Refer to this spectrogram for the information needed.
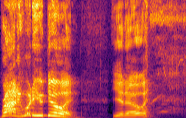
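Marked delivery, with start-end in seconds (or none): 0.0-1.0 shrill, very high, full-blast loud yell. Retelling how Tony yelled at Ronnie during a haunt, retelling a yell. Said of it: "He starts yelling at him".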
